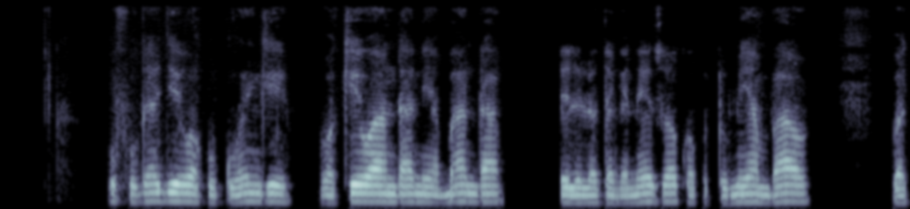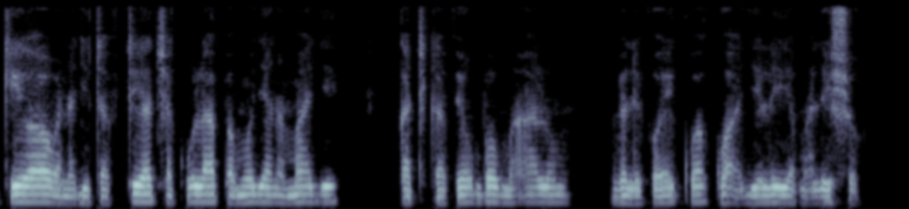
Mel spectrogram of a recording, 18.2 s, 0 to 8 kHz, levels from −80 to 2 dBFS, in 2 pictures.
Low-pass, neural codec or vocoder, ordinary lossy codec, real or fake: 7.2 kHz; none; MP3, 48 kbps; real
